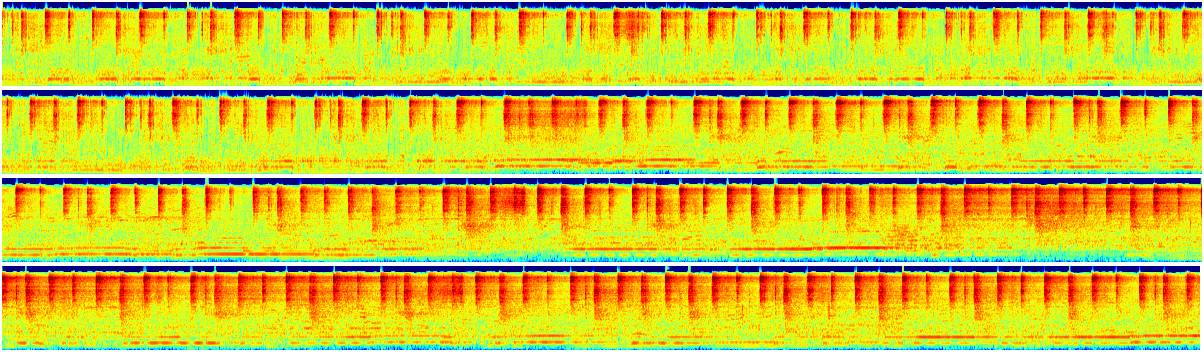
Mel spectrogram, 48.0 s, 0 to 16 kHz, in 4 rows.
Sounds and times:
Techno: 0.0s - 47.9s.

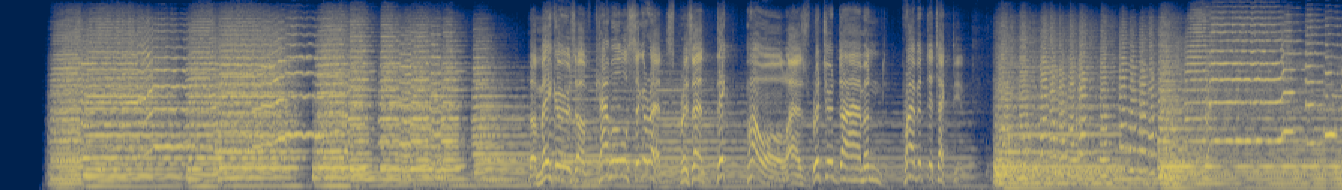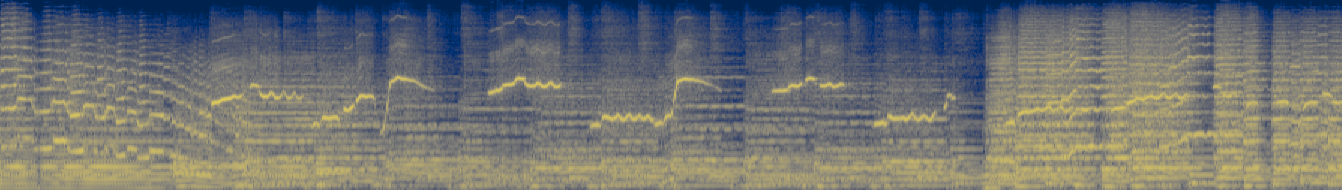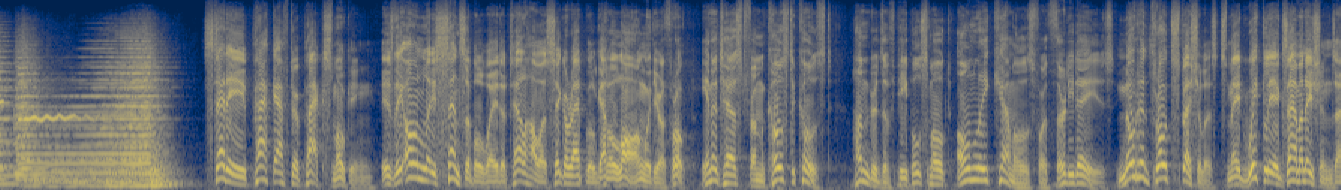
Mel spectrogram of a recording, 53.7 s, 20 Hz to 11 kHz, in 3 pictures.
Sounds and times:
Music: 0.6s - 38.4s.

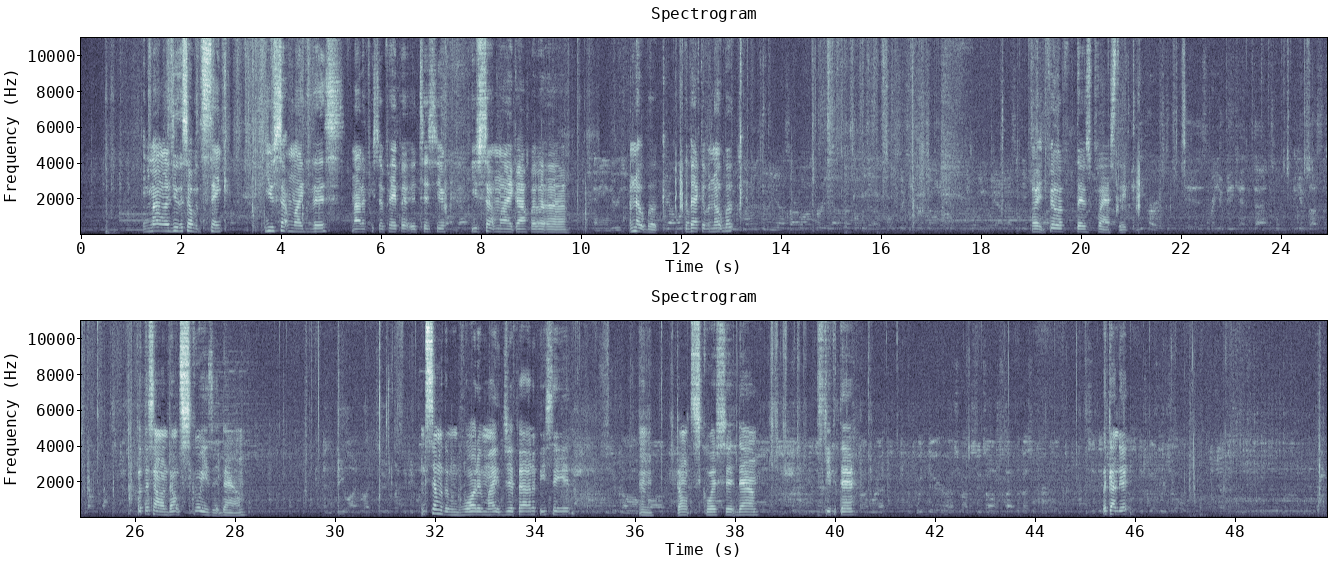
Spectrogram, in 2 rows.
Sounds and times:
Speech: 1.2s - 28.3s.

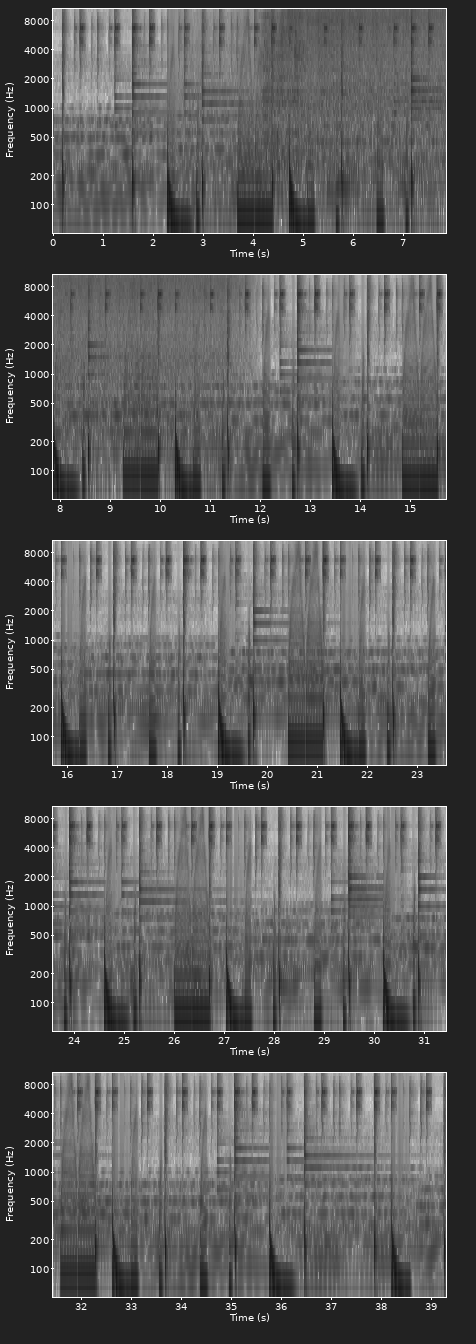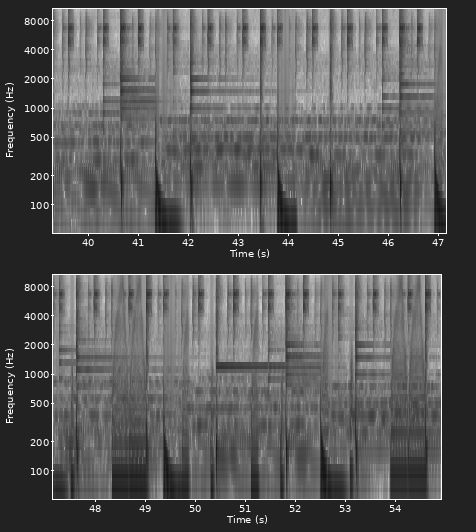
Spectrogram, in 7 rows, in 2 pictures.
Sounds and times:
Music: 0.0s - 54.9s.

